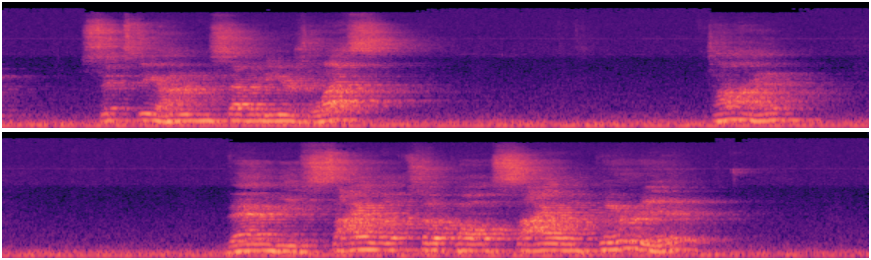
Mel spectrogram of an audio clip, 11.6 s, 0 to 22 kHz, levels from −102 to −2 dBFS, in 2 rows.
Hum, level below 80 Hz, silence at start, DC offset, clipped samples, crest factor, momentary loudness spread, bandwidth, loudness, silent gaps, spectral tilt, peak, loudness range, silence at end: none; -46 dBFS; 0 s; under 0.1%; under 0.1%; 20 dB; 20 LU; 18 kHz; -28 LUFS; none; -3.5 dB/octave; -10 dBFS; 10 LU; 0 s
